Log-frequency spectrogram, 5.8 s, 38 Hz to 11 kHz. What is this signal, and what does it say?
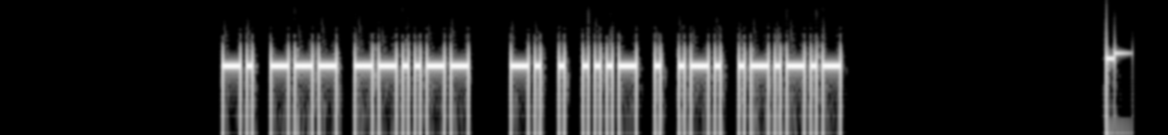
Morse code, heard as a keyed tone, about 40 wpm, 700 Hz. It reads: NO, NEVER.
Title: Sentences from Top 300 Words 40wpm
